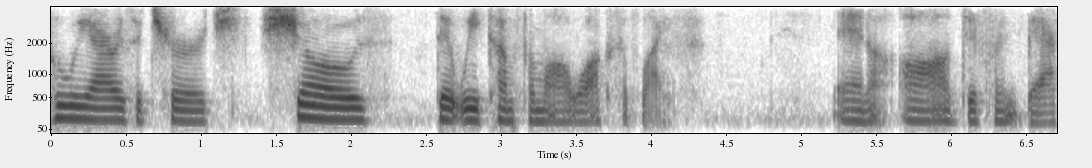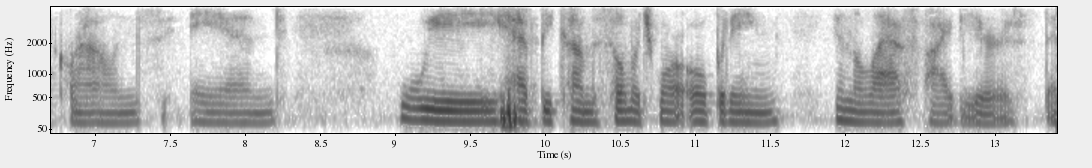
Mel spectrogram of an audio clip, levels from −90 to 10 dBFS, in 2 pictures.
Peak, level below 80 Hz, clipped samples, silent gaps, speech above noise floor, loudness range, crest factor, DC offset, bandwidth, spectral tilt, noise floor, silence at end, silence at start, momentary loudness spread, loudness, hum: -4 dBFS; -58 dBFS; under 0.1%; none; 35 dB; 9 LU; 22 dB; under 0.1%; 4 kHz; -10 dB/octave; -59 dBFS; 0 s; 0 s; 17 LU; -24 LUFS; none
